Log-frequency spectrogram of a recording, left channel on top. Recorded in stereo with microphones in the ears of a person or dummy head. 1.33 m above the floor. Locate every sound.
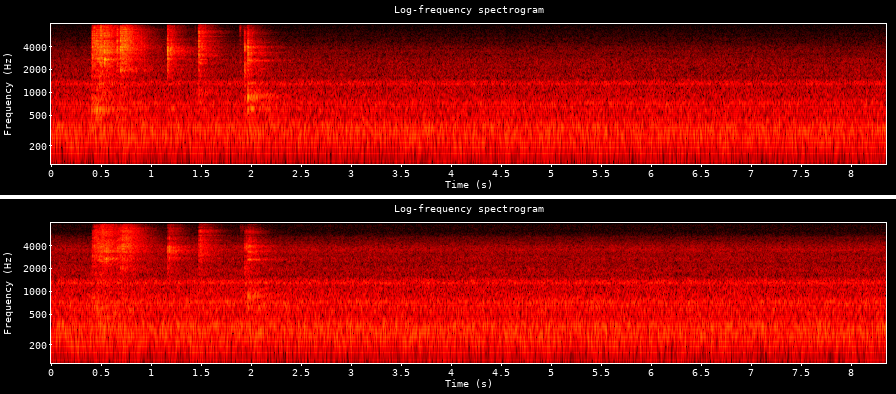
0.4 s crushing: 50° left (ahead or behind), 2 m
